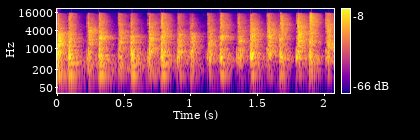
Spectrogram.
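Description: A deck of tarot cards being shuffled in the hands, the cards slapping against each other in a rapid, even run of clicks, about a dozen a second.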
